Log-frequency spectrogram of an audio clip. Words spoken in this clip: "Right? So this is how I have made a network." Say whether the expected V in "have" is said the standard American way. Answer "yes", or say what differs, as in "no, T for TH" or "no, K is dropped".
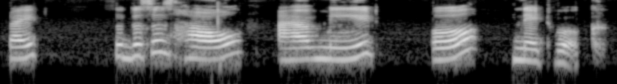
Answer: yes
